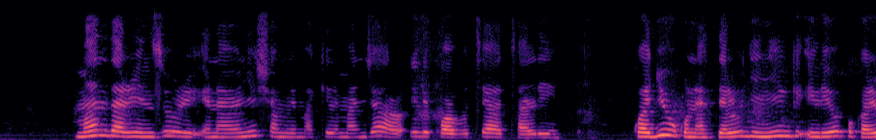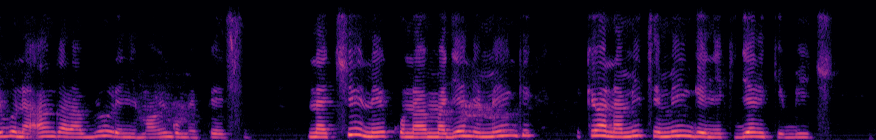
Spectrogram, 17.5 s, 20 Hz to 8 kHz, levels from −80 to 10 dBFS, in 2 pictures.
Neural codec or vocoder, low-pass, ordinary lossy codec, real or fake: none; 7.2 kHz; Opus, 32 kbps; real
